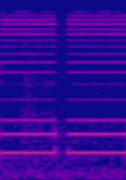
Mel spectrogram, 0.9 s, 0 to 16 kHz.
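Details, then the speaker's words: Rooter X4000 apex locator during endodontic file navigation: a steady, unbroken electronic tone signalling that the file has reached the target working length in the green zone. "Now when I come to the actually the area where I should stop, it gives me a continuous sonoric"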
